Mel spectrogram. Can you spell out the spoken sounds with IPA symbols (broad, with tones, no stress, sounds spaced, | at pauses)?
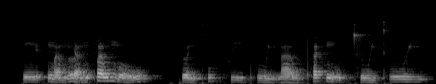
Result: ŋ ɪ˨˥ k̚ m ɐ˨˥ m l ɐ˨˥ ŋ f ɐ˥ w m o˨˥ w | k ɵ˨˩ n kʷʰ ɐ˥ k̚ f iː˨ pʰ uː˨˩ j m aː˨˩ w pʰ ɐ˥ t̚ ŋ uː˨ p̚ t͡s uː˨ j t̪ʰ uː˧ j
